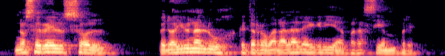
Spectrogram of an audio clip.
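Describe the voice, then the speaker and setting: At a moderate pace, the somewhat breathy speech keeps a fairly even intonation. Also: man. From Canary Islands. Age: 20s. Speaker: linguist and poet. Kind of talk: poetry reading.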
